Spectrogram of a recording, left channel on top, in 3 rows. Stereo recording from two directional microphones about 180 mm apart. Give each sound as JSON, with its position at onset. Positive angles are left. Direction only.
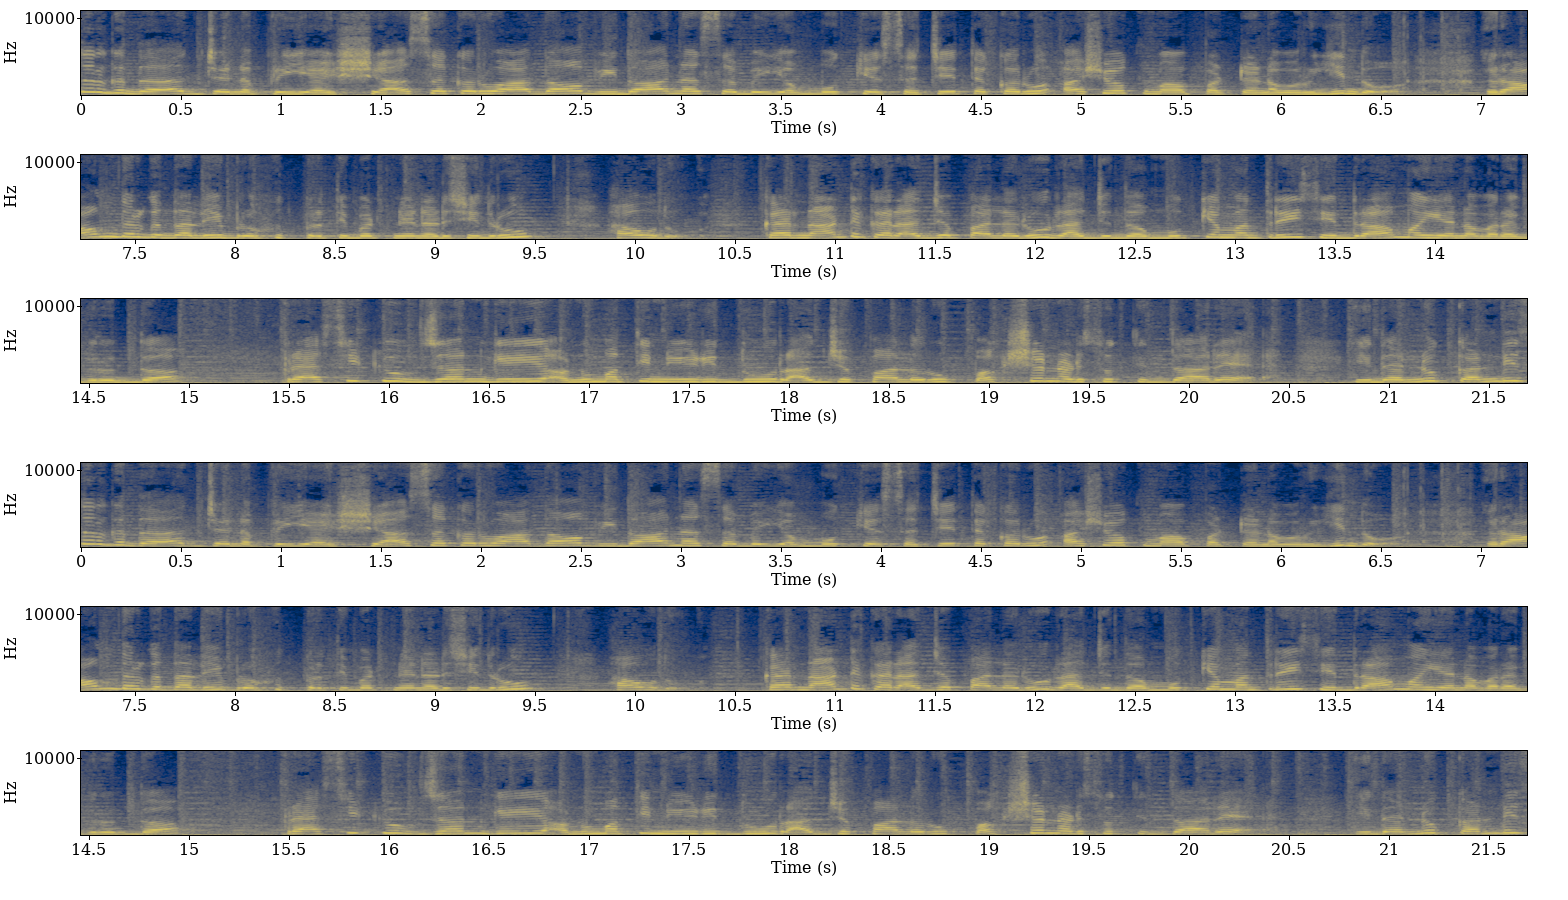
{"t": 0.0, "sound": "a woman's voice", "side_deg": 10}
